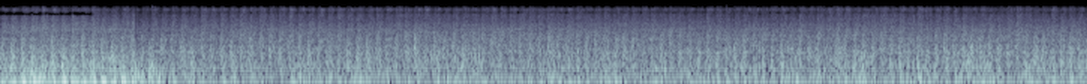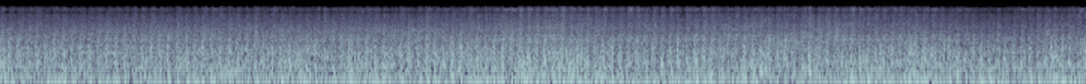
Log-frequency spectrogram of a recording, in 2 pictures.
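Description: Passenger train running: a steady rushing and rumbling travel noise, with a heavier low rumble in the first two seconds.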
